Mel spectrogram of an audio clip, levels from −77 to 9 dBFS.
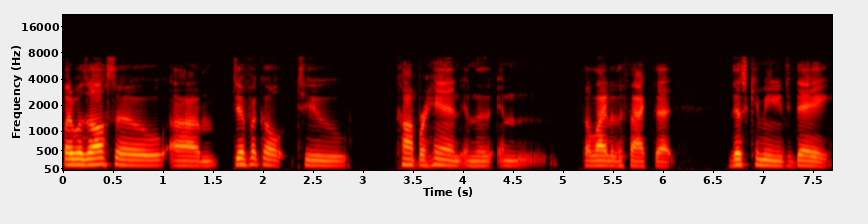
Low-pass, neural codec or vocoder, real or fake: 7.2 kHz; none; real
